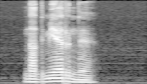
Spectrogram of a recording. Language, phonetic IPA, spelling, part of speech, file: Polish, [nadˈmʲjɛrnɨ], nadmierny, adjective, Pl-nadmierny.ogg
